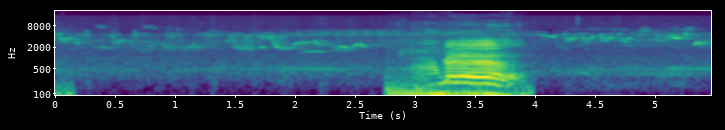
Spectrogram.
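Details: A herd of dozens of cows walking home from the fields to the pen in the afternoon: a single strong, harmonic moo of about a second amid background bird chirps.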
